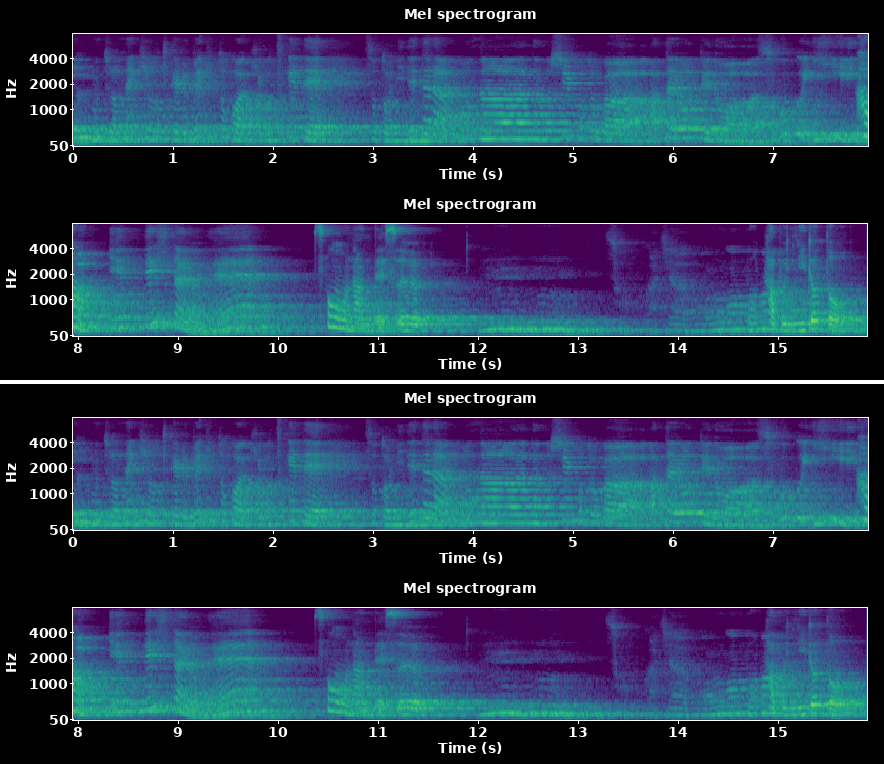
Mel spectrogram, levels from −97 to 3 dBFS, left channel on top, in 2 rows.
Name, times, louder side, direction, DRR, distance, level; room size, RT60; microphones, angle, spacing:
voice 1, 0.0-9.8 12.0-13.0 13.3-15.0 15.5-15.6, equal, 5° right, -2 dB, 0.8 m, -36 dB
voice 2, 7.8-8.2 10.5-11.5 14.7-15.7, left 2 dB, 25° left, 7 dB, 0.4 m, -30 dB
9.8 x 4.4 x 3.8 m, 2.3 s
head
